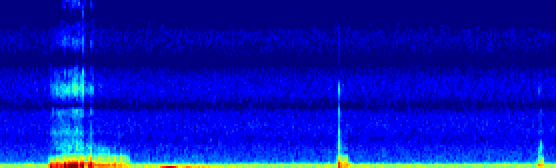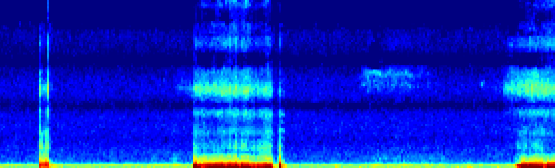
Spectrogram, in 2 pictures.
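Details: Soft rumbling, purr-like snores recurring in a regular rhythm with quiet pauses; a sleeping female cat snoring, harmless.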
